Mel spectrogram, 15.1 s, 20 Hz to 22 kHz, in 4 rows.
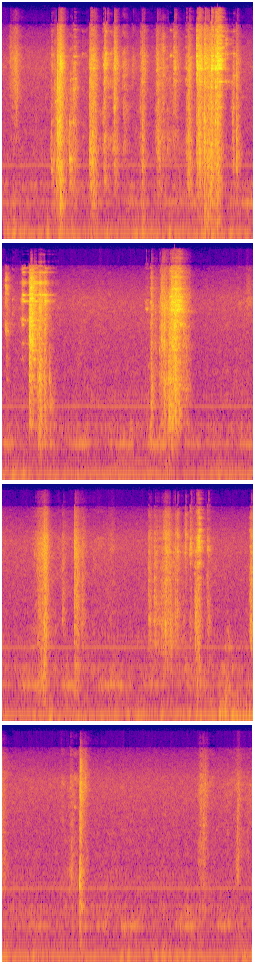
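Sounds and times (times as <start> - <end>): low steady hum: 9.0 - 15.0.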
